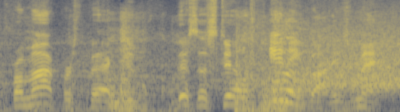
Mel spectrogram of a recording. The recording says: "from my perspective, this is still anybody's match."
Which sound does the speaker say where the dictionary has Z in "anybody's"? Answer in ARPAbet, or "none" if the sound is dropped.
Z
